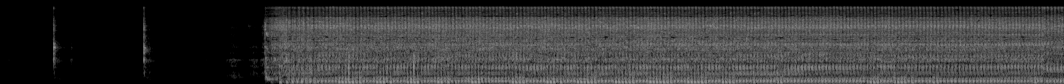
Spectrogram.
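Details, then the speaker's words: Cement mixer engine, given away, starts after a couple of pulls. Its speed then rises and falls about three times a second: governor hunting because it has no load, the mixer barrel not being driven. "so so you can hear that guys that she's running she's in here there the the governor doesn't know where to stay that is because she isn't under load"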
